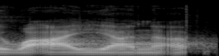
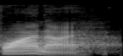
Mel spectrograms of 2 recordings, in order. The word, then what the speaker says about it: Waianae: That's how you pronounce it. I want to say Waianae.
